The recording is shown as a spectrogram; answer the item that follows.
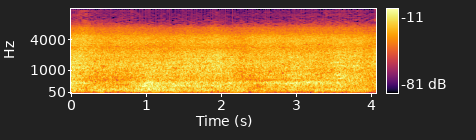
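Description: A pressure washer running steadily in the background, a constant even hiss with no breaks.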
